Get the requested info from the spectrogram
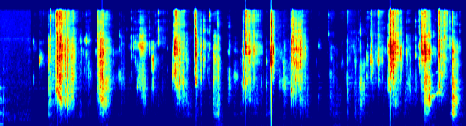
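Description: Crunching and munching of crisp fried samosas being bitten into and chewed, a string of irregular crunches one after another.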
